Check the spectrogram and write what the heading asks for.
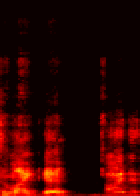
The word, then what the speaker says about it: Micah: Is it Micaiah? How you say it again? No, it's Micah.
